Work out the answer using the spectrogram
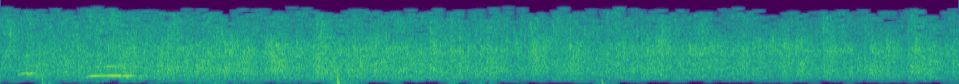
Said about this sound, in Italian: Forte applauso al Signore.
